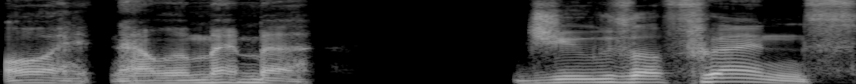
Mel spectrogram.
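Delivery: whispering in a character voice. Voicing a character speaking to a tamed wolf: whispering in character. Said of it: "and I whisper to him".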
